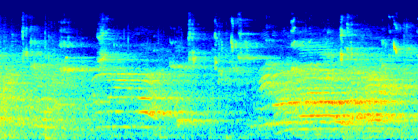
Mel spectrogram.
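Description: Live court sound of a basketball game in a large sports hall: a ball being dribbled and faint voices of players and spectators shouting in the hall, louder again near the end.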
